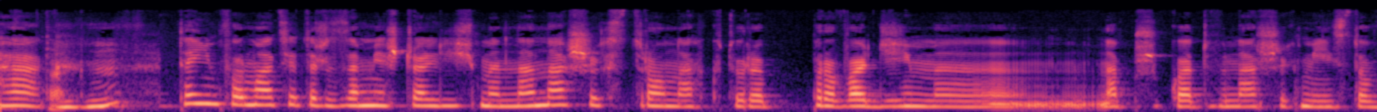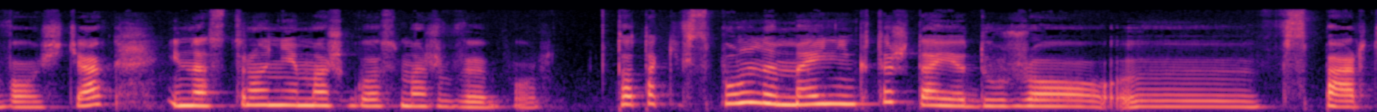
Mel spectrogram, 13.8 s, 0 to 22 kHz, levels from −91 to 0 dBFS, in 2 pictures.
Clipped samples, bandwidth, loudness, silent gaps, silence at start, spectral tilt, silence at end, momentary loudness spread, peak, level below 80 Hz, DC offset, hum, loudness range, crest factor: under 0.1%; 15.5 kHz; -21 LUFS; none; 0 s; -4.5 dB/octave; 0.05 s; 8 LU; -2 dBFS; -66 dBFS; under 0.1%; none; 3 LU; 18 dB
